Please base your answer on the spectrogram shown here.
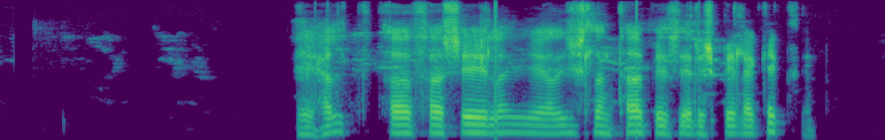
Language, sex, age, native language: Icelandic, male, 40-49, Icelandic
